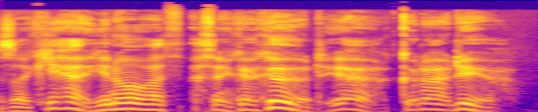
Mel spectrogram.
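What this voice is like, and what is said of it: Impression of Lattimore. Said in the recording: “that's a great impression of Lattimore”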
